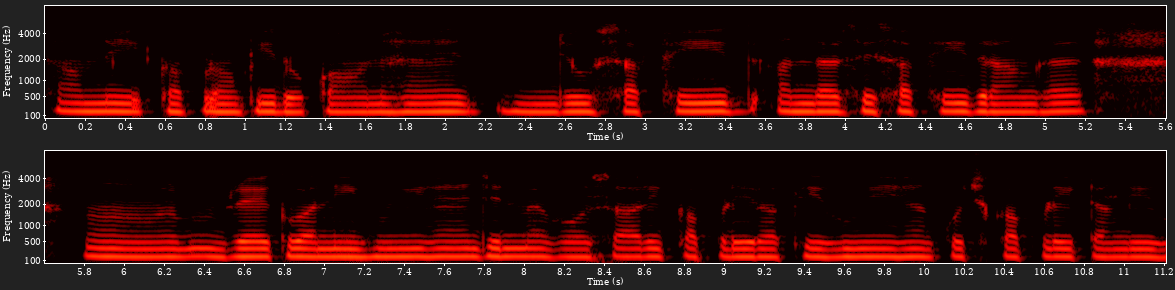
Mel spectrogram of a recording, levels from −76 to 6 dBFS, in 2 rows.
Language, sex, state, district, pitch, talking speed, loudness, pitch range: Hindi, female, Bihar, Purnia, 170 Hz, 150 wpm, -42 LUFS, 165-170 Hz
